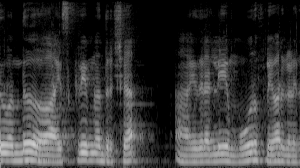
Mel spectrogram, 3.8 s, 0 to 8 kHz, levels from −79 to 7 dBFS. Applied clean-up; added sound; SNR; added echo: neural separator model SepFormer DNS4.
